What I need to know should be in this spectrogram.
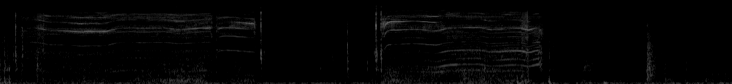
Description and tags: Camera film rewind
whir, buzz, latch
